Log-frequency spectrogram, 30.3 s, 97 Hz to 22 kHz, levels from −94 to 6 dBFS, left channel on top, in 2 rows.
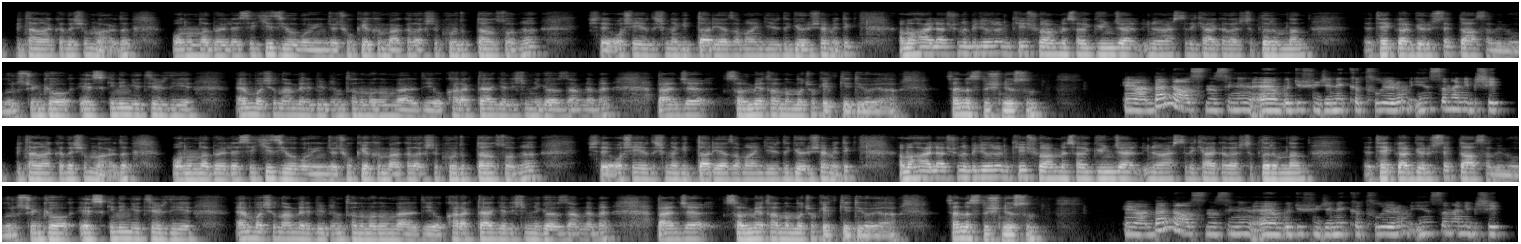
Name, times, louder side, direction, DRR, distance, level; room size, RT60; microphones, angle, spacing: voice 1, 0.0-13.4 13.6-25.6, right 2 dB, 25° right, 0.4 m, -24 dB
voice 2, 26.4-30.1, left 3 dB, 75° left, 0.7 m, -24 dB
2.5 x 2.2 x 2.6 m
head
